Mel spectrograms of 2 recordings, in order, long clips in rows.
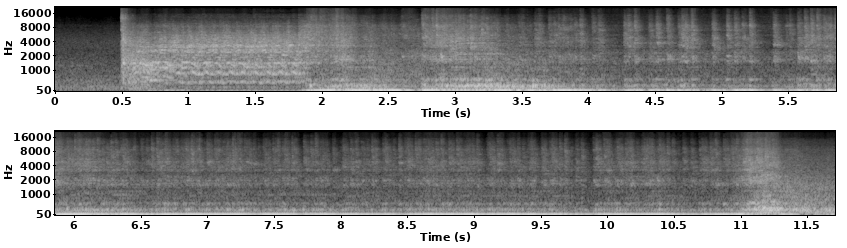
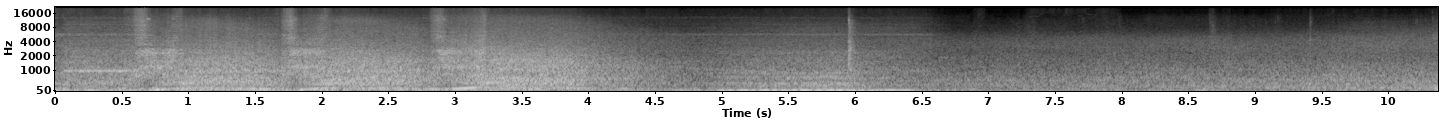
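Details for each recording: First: Big block freshly swapped in, with near-straight-pipe dumps, hot: cranks and catches, then a lumpy, wavering idle; owner feels it is starving for fuel, but the spark plugs look good, so he suspects idle mixture rather than jetting. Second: Big-block 460 V8 (swapped in) after idle mixture screws were corrected, about 15 inches vacuum at idle: a couple of revs, then an even, steady idle with no misses or knocks; air-fuel and idle good.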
